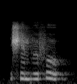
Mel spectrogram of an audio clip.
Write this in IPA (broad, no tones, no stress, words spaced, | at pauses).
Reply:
ʃẽbɵfo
